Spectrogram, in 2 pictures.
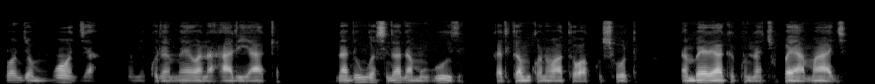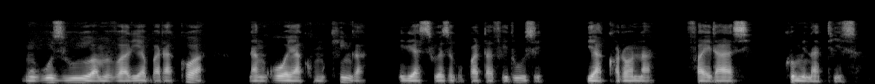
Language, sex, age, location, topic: Swahili, male, 25-35, Kisii, health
